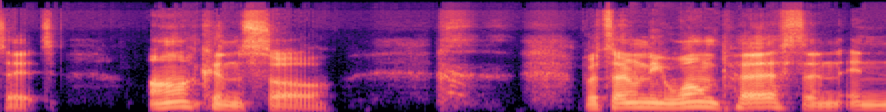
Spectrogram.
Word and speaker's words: Arkansas: In the 11 years from 2006 to 2016, it killed 232 in, and I now know how to pronounce it, Arkansas.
